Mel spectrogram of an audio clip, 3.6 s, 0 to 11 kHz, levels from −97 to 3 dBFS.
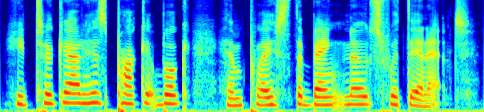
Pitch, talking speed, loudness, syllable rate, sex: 240 Hz, 215 wpm, -18 LUFS, 5.3 syllables/s, female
